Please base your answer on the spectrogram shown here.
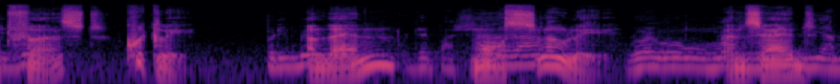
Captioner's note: speaking foreign language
